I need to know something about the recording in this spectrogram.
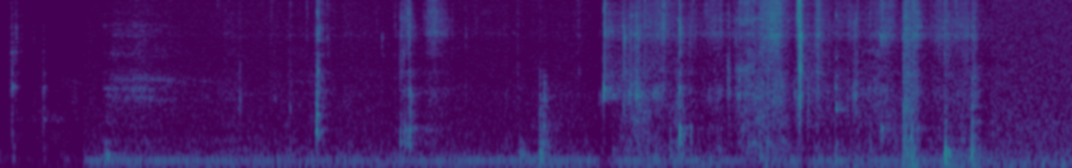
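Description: Faint handling noises as the wooden mousetrap board is set down on the barn floor: a few scattered light clicks, then a cluster of clicks and rustling in the second half, over a faint low hum.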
